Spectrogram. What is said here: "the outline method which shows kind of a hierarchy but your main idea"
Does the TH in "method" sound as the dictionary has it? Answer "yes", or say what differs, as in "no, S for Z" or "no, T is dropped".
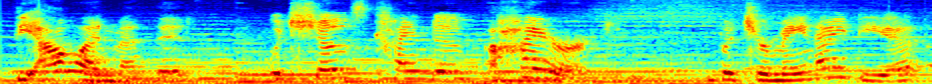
yes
